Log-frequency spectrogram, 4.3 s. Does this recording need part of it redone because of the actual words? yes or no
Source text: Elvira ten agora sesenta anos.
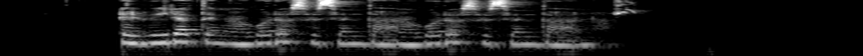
yes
